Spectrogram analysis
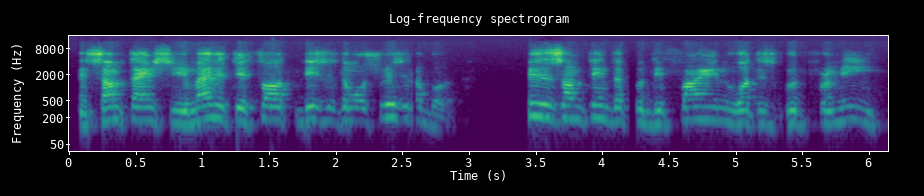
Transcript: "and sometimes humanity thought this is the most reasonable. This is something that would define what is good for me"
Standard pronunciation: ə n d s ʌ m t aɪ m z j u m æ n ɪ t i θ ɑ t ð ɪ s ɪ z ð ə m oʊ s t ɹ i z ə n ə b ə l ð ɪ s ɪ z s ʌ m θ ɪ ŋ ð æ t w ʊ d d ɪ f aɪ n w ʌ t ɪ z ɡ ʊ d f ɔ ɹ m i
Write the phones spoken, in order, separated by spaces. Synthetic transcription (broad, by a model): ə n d s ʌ m t aɪ m s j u m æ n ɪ t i θ ɑ t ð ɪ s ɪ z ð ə m oʊ s t ɹ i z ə n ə b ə l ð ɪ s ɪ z s ʌ m θ ɪ ŋ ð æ t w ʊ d d ɪ f aɪ n w ʌ t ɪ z ɡ ʊ d f ɔ ɹ m i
